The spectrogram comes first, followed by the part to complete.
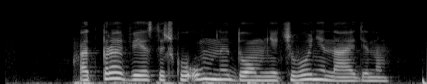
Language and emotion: Russian, neutral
